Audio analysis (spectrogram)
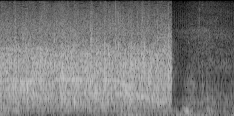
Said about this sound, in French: Mais on va quand même applaudir ta, chronique, tout.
